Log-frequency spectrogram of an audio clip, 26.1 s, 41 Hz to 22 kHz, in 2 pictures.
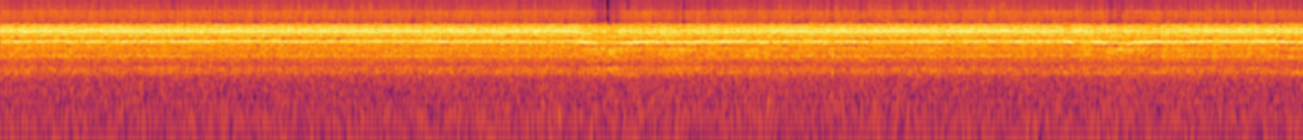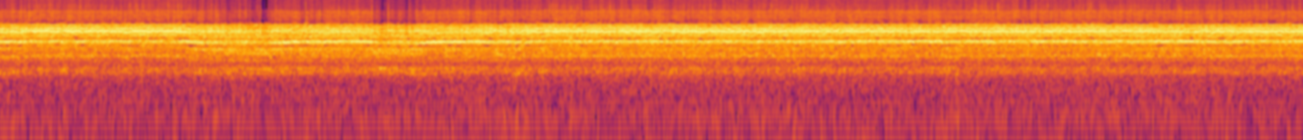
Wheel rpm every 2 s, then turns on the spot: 230, 230, 230, 230, 240, 230, 230, 230, 230, 230, 230, 240, 230.
none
